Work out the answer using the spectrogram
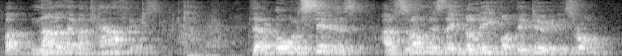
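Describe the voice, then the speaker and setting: A man's voice: sits high, unhurried, a little hiss or hum. A man giving an earnest mosque lecture as a religious teacher, with many restarts and questions put to the listeners. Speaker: Islamic teacher. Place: mosque hall. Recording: very echoey hall, mic at a distance.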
